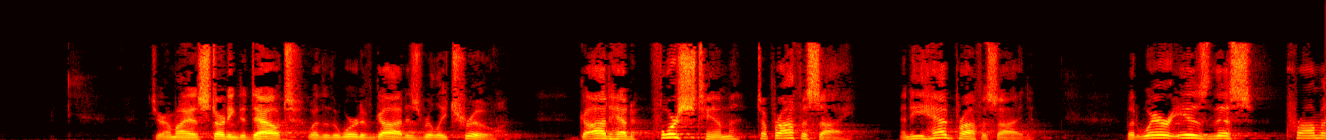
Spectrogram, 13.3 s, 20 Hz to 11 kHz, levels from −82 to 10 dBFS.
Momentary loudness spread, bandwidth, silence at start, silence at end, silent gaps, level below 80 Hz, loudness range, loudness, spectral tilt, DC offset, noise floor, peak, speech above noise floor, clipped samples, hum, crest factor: 12 LU; 8 kHz; 1.55 s; 0 s; none; -64 dBFS; 5 LU; -20 LUFS; -4 dB/octave; under 0.1%; -74 dBFS; 0 dBFS; 54 dB; under 0.1%; none; 20 dB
